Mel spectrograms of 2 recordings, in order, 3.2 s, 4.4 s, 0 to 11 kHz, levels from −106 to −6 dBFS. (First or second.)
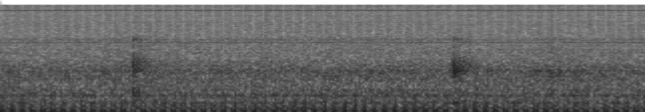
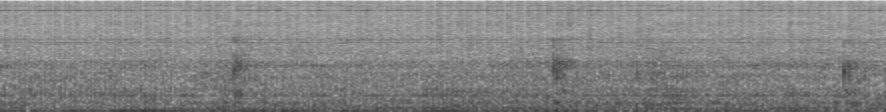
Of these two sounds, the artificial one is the second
